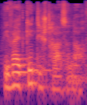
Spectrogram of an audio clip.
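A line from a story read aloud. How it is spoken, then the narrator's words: Plain. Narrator (German): fragte Cavalli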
